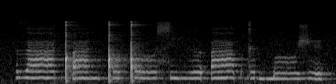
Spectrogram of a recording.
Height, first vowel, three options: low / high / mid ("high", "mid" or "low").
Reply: low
